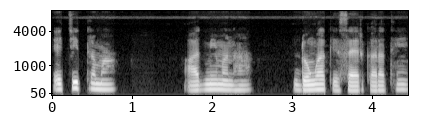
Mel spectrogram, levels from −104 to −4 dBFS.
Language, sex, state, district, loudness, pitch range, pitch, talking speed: Chhattisgarhi, male, Chhattisgarh, Raigarh, -18 LUFS, 115-140 Hz, 125 Hz, 150 wpm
